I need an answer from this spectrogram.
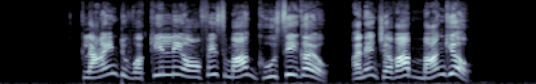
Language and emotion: Gujarati, angry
